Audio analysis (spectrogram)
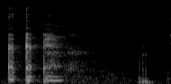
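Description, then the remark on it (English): A fairly quiet burp: a couple of quick throaty catches, then a longer low rumbling belch, followed by a brief soft grunt after a pause. No one speaks. “Sorry, I don't ever burp. That needed to happen.”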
